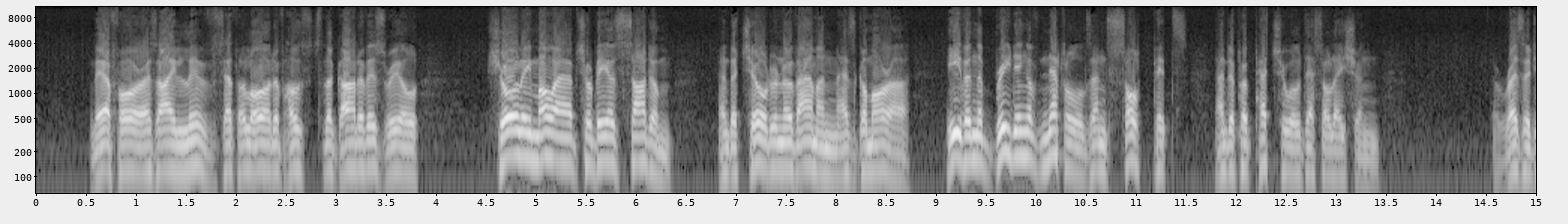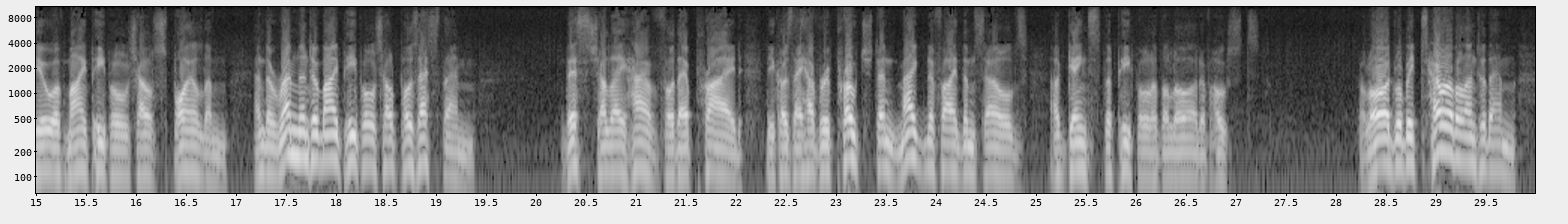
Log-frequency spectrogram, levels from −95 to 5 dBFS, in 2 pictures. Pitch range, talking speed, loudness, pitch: 90-130 Hz, 170 wpm, -15 LUFS, 115 Hz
